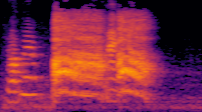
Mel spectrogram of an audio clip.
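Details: A male pet talking magpie mimics speech with a brief, voice-like burst of syllables, then a second of harsh, scratchy chatter.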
